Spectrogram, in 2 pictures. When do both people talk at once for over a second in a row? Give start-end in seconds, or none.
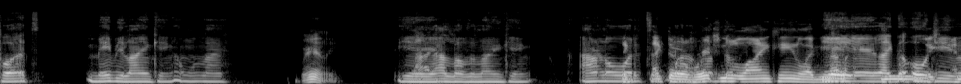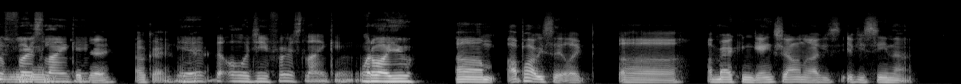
6.2-7.4, 8.2-10.6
